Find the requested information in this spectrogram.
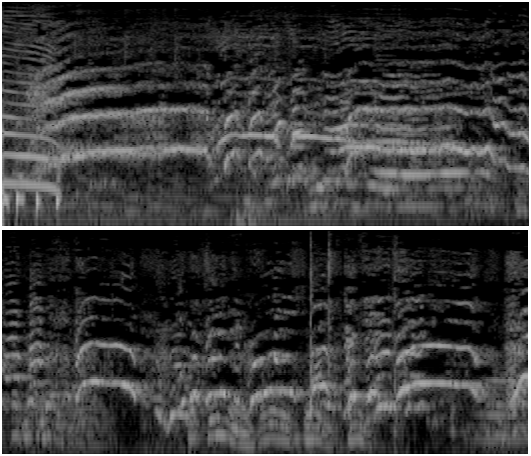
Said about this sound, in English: All right, so your mom's a grandma for the first time, mm-hmm. and we all remember her shrieking, it's a girl!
